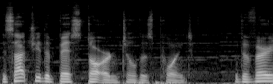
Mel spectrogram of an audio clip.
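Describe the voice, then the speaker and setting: Lively intonation comes through over music in the background. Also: man. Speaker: gaming video creator. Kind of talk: game commentary narration.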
